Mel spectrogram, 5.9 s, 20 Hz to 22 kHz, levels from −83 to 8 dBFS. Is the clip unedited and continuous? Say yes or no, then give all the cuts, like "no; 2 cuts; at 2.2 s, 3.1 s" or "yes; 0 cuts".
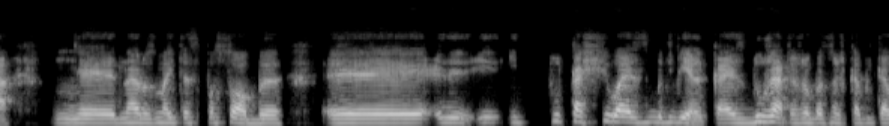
yes; 0 cuts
